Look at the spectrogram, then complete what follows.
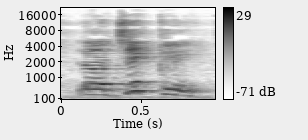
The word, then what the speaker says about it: logically: अब इस लॉजिकली में हम लॉजिक का अली नहीं बोलते, लॉजिक का अली नहीं बोलेंगे, लॉजिकली, लॉजिकली। ए साइलेंट हो गया।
